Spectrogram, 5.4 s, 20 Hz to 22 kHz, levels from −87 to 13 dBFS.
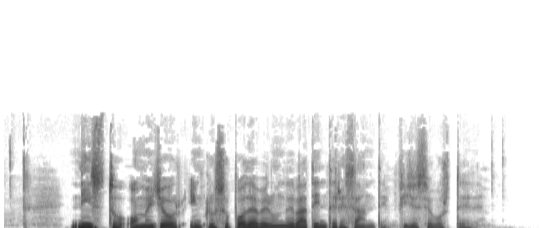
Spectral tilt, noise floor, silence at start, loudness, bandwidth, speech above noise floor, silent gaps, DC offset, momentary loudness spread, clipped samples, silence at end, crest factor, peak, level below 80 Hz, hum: -6 dB/octave; -58 dBFS; 0.7 s; -15 LUFS; 11 kHz; 44 dB; none; under 0.1%; 14 LU; under 0.1%; 0.7 s; 16 dB; 0 dBFS; -42 dBFS; none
